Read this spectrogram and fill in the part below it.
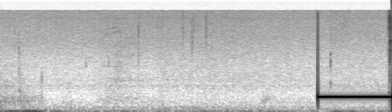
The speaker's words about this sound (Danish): Og hende har vi, øh, hende har vi en telefonlinje til, så øhm, nu vil vi prøve at ringe hende op.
